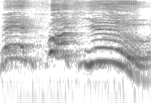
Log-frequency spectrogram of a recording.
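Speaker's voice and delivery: very high, swooping, playful teasing tone, plainly joking. Explaining tone lost in typed chat, saying it in a playful joking tone. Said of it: "you'll know I'm just joking".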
